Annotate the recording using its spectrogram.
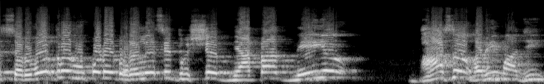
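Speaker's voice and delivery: slow, measured abhang recital; devotional verse recitation. Acted. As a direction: recite the verse slowly, drawing out each phrase.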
